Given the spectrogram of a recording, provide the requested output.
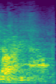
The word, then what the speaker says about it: sin: So to do that, you have a little SIN button, sin or sine, that's pronounced sine.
